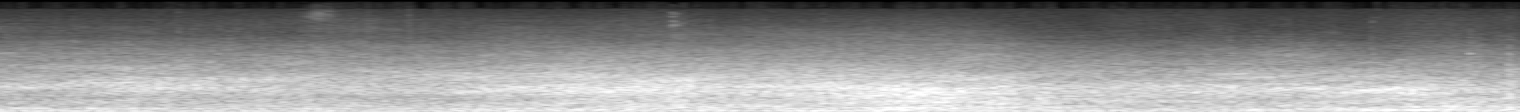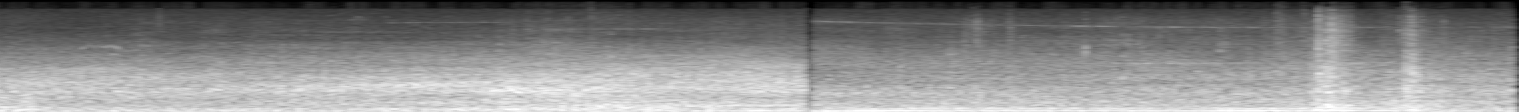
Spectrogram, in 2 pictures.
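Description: A car passes on a street near water main construction, a broad swelling roadway whoosh that rises and fades, moderately distant, followed by a few sharp clanks.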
